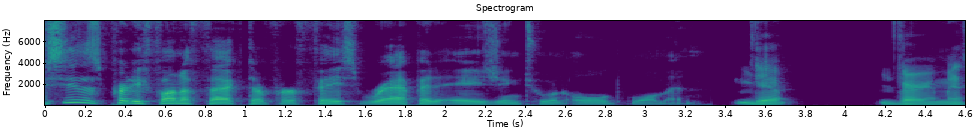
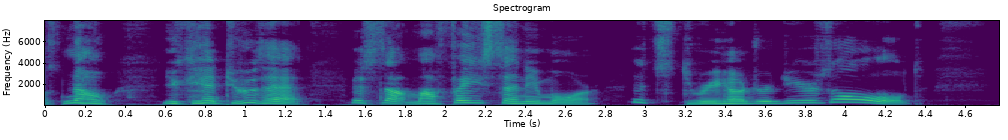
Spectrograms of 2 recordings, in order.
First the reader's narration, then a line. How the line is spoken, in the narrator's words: she screams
